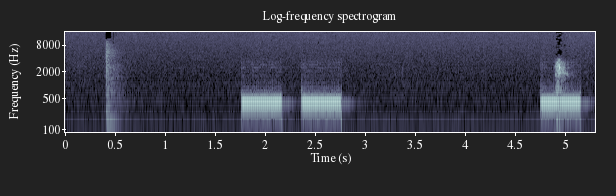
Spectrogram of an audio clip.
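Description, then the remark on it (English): A click on the line, then a telephone ringing tone from calling a public phone box in Burgess Hill that has its door missing: a steady double burst, a pause, and the start of another ring, clear and fairly loud with no voices. “There's a door missing on the phone box in Burgess Hill. That's what we're calling.”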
